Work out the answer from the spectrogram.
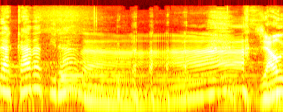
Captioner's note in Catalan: riuen amb complicitat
